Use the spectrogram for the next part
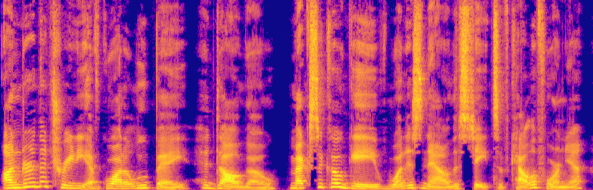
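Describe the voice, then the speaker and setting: Female teacher for a read-aloud lesson: bright, forward tone, animated pitch movement, deliberate instructional phrasing.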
